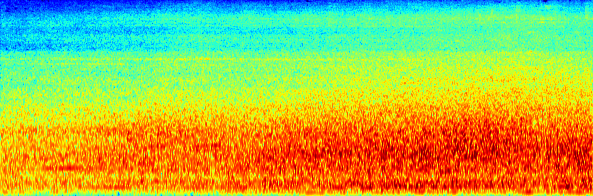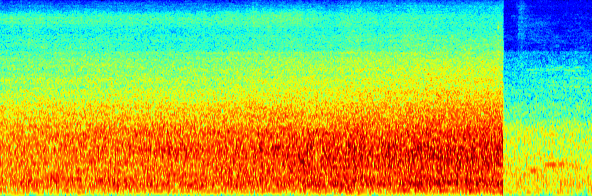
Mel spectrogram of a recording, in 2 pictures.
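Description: A steady roar of passing vehicles that swells over several seconds, breaks off abruptly about halfway through, then swells again and cuts off sharply near the end.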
